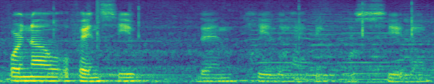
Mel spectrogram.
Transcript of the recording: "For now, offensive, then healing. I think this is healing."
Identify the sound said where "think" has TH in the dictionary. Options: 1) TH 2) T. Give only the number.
2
